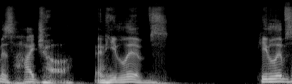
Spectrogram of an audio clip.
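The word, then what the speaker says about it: Haigha: His name is Hija. He pronounced it so as to rhyme with mayor.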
